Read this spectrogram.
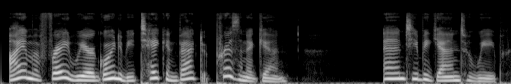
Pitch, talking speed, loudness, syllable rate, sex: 215 Hz, 210 wpm, -16 LUFS, 6.0 syllables/s, female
